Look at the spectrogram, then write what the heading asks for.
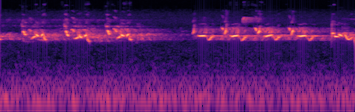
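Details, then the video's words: Wild birds at daybreak in their natural surroundings: quick rolling phrases of slurred, up-and-down notes repeat about three times a second, with a brief pause midway, above soft background noise. "Listen to the birds sing"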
